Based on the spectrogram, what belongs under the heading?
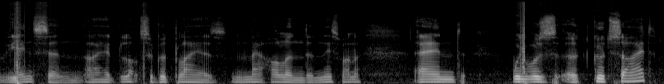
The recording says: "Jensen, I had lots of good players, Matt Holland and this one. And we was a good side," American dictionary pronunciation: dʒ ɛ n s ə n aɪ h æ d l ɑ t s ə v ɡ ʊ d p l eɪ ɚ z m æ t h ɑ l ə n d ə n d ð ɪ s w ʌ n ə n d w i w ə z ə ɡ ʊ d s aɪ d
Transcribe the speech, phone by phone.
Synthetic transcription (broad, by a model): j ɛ n s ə n aɪ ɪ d l ɑ t s ə v ɡ ʊ d p l eɪ ɚ z m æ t h ɑ l ə n d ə n ð ɪ s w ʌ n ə n w i w ə z ə ɡ ʊ d s aɪ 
